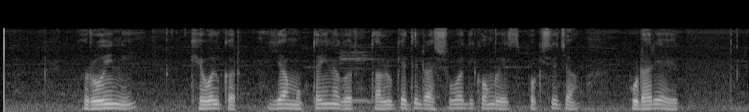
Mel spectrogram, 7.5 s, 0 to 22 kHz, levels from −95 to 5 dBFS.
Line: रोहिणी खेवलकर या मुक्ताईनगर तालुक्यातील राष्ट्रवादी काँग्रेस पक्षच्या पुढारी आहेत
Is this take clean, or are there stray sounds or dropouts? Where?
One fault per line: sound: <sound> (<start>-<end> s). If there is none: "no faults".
no faults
